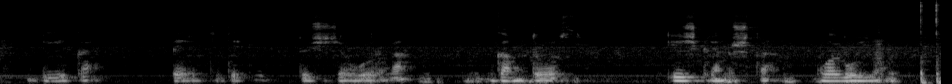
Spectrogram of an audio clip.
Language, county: Lithuanian, Marijampolė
